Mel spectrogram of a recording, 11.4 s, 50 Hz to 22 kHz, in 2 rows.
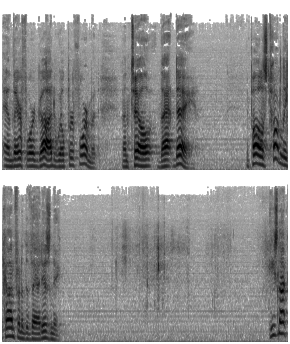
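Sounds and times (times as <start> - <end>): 
speech: 0.0 - 3.9, 4.9 - 7.0, 11.1 - 11.4
hymnbook pages rustling while being flipped: 7.9 - 11.4.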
